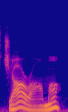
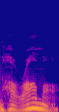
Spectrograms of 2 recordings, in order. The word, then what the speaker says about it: Jarama: Major General Bunk's entry depicts Tommy James, Lion of Harama, which I initially wanted to pronounce as Jarama, because that's how it's spelt, but the description included the pronunciation Harama, which I'm probably still saying wrong.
